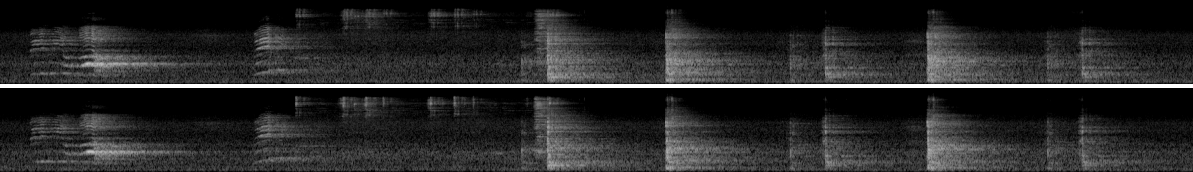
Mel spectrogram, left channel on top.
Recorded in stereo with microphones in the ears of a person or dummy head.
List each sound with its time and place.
0.3 s a shout: 25° left (ahead or behind), 3.5 m; by 2.9 s 55° left (ahead or behind), 2 m
3.0 s scissors: 30° right (ahead or behind), 1.8 m
5.2 s a door slam: 5° left (ahead or behind), 1.5 m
